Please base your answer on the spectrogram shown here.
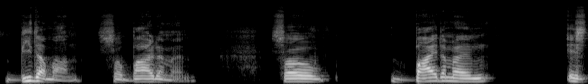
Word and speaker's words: Biderman: can see here baman so I pronounce it in the Swiss German way is a Swiss German name which got angli fied into bman leaving out the E and the N just like the name Huber becoming Hoover which was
